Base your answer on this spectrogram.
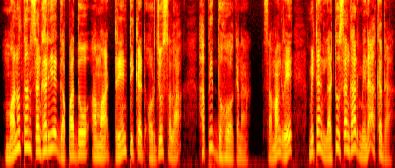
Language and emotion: Santali, happy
